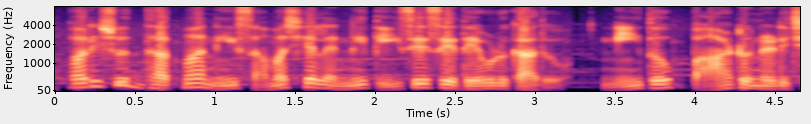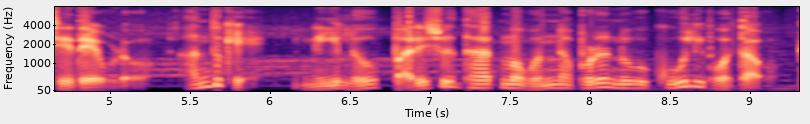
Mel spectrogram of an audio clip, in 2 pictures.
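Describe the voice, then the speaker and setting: A man narrating a devotional sermon in an earnest way, speaking straight to the listener. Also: fairly low pitch. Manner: earnest, addresses the listener directly. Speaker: preacher.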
